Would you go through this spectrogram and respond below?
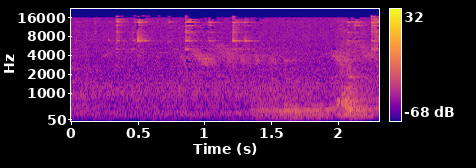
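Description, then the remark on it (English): A dog barks several times, the muffled yaps faint and spaced out irregularly, with the last bark slightly louder and more drawn out. “Who's he barking at?”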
